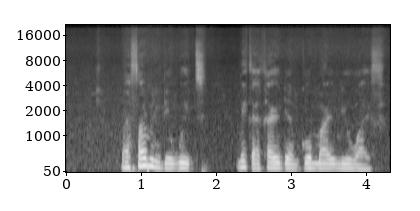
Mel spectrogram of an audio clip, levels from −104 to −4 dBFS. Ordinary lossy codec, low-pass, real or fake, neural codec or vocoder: none; 19.8 kHz; fake; autoencoder, 48 kHz, 128 numbers a frame, DAC-VAE, trained on Japanese speech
